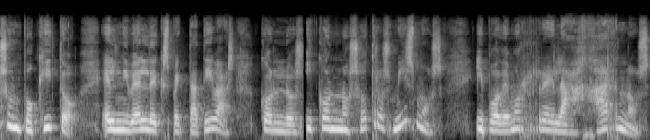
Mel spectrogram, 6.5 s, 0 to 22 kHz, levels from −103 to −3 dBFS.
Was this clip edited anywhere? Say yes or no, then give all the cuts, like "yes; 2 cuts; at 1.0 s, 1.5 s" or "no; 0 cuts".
yes; 1 cut; at 3.0 s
